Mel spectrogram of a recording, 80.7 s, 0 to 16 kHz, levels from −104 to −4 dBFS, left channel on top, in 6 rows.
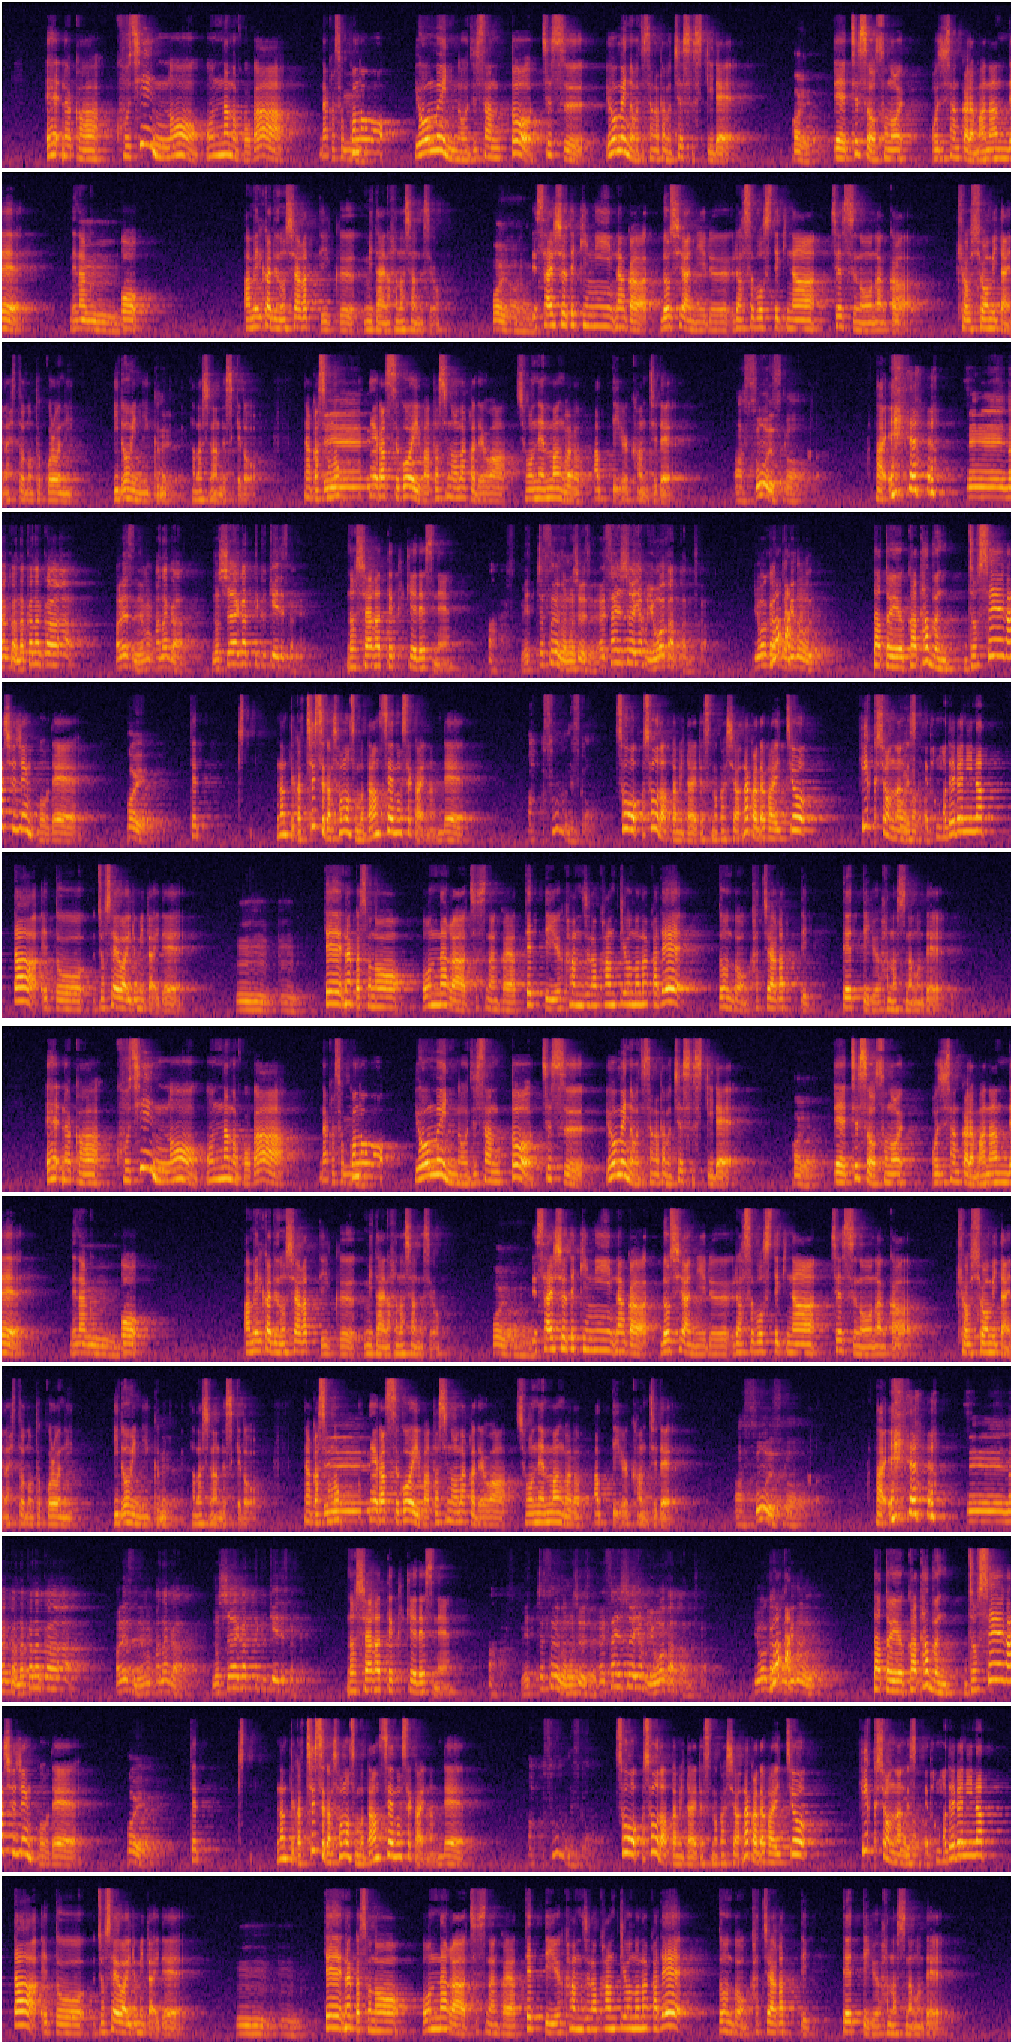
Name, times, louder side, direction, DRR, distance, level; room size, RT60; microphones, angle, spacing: voice 1, 0.6-3.8 4.2-5.1 5.5-7.8 8.1-9.8 11.1-12.0 12.4-13.7 14.4-14.6 15.0-15.3 16.7-19.3 20.6-25.6 26.2-27.9 28.4-29.1 29.4-30.3 30.9-31.4 31.8-35.9 38.6-39.4 45.0-46.4 50.6-50.9 52.0-54.9 56.3-56.4 57.5-60.0 62.0-64.6 65.3-66.0 66.3-66.9 67.4-69.7 71.6-72.6 72.9-76.4 76.8-78.0 78.5-79.8, right 1 dB, 5° right, 7 dB, 1.3 m, -25 dB
voice 2, 4.5-4.8 10.5-10.8 14.4-15.0 20.0-20.6 25.3-25.5 28.9-29.2 31.2-31.9 34.4-34.6 36.7-37.6 39.8-41.3 41.9-42.8 43.2-44.4 46.9-47.0 47.3-49.7 50.4-51.2 55.5-55.8 60.8-61.7 65.8-66.1 70.4-71.2, left 2 dB, 45° left, 4 dB, 3.0 m, -29 dB
27.0 x 25.5 x 7.9 m, 0.95 s
head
